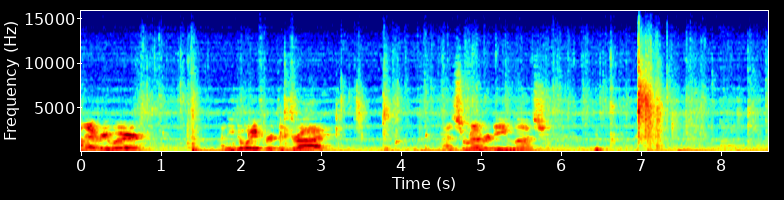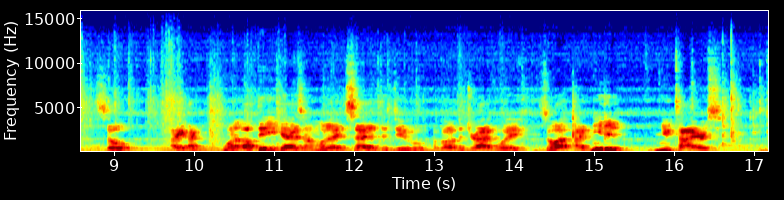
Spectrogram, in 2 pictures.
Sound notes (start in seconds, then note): 6.2 laughs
